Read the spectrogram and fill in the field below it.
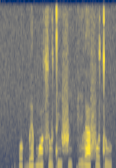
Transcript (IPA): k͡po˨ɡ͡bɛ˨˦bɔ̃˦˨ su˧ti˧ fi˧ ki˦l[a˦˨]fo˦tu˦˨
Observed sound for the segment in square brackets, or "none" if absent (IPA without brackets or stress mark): a˦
